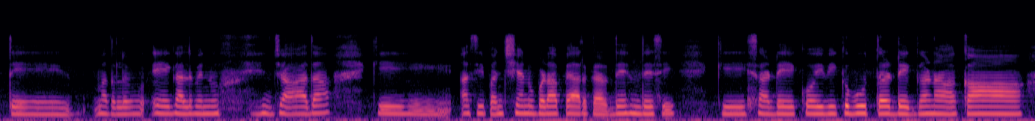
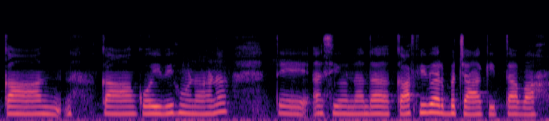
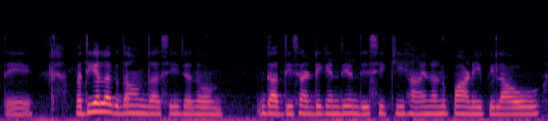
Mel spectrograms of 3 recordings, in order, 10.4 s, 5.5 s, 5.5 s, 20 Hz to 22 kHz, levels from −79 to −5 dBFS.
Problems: none marked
